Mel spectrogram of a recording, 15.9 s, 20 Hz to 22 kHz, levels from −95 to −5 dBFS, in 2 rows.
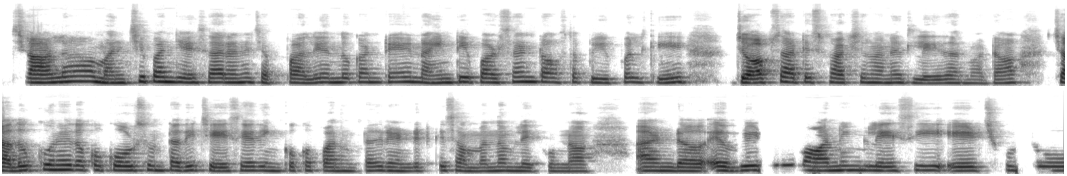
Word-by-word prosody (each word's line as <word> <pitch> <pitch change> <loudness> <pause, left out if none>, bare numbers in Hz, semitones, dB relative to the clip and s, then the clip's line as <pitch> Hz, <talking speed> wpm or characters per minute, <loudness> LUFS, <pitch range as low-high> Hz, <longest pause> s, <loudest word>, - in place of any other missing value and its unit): చాలా 195 +3 +6 0.3
మంచి 180 +4 +1
పని 225 -2 +6
చేసారని 195 +1 +2
చెప్పాలి. 180 0 -2
ఎందుకంటే, 205 +1 -2 0.2
90 190 +4 +1
పర్సెంట్ 225 +3 +1
ఆఫ్ 200 -1 -6
ది 210 - -5
పీపుల్‌కి 190 +1 -3 0.5
జాబ్ 190 +1 +7
సాటిస్ఫాక్షన్ 200 -2 0
అనేది 185 0 -3
లేదన్నమాట. 165 0 -5 0.5
చదువుకునేది 205 +4 +4
ఒక 215 - -3
కోర్స్ 200 0 +2
ఉంటది, 195 0 0
చేసేది 190 +2 -1
ఇంకొక 180 +2 -6
పని 175 -1 -1
ఉంటది. 185 +4 -4
రెండిటికి 175 +2 -5
సంబంధం 170 +2 -3
లేకుండా. 160 -1 -5 0.5
అండ్ 180 -1 +1 0.3
ఏవ్రీ 195 +3 +3
డే 445 - -11 0.2
మార్నింగ్ 200 +2 +2
లేసి 190 +2 -2 0.3
ఏడ్చుకుంటూ 190 +1 -4
190 Hz, 120 wpm, -23 LUFS, 180-200 Hz, 0.5 s, జాబ్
